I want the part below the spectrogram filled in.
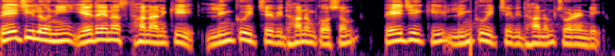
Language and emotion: Telugu, neutral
